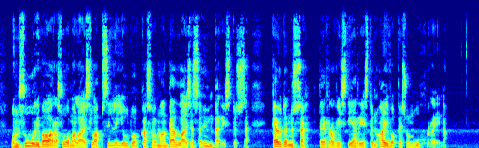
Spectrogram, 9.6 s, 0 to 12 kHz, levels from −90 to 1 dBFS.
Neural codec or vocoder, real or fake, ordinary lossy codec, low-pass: none; real; Opus, 64 kbps; 10.8 kHz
